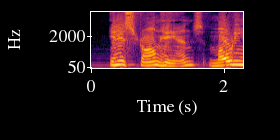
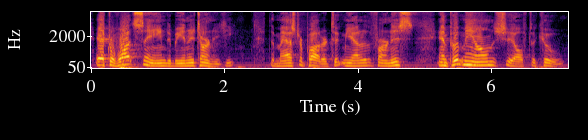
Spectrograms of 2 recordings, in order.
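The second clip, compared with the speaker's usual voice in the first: ordinary delivery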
